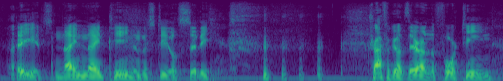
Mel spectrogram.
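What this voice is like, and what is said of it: Exaggerated radio announcer voice. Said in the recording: “step up my radio voice and really sell it”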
